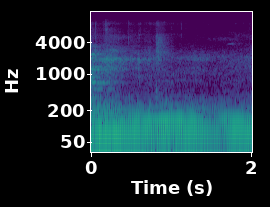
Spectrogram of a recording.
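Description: A steady low hum with no distinct event.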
